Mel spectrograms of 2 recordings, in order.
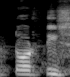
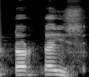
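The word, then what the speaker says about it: tortoise: अब यहाँ पर टोर्टिस है तो इसको टर्टाइस, इसको टर्टाइस भी कहते हैं, चाहे टोर्टिस भी कहते हैं, ठीक है। इसका अलग अलग थोड़ा सा उच्चारण है।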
